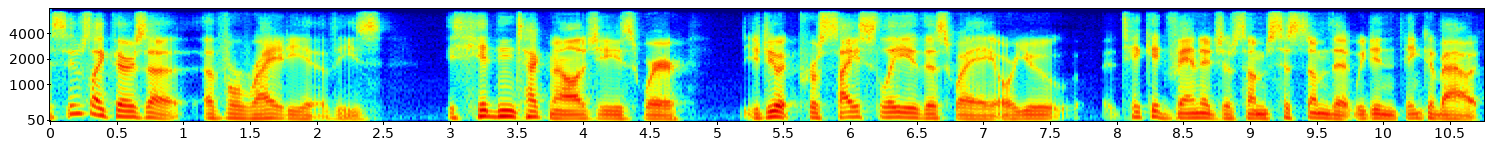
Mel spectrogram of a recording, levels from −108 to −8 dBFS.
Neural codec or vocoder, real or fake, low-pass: codec, 16 kHz, 0.8 kbps, ZipCodec; fake; 7.2 kHz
